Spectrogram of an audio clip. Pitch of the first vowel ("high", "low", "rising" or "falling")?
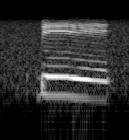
falling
